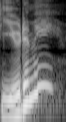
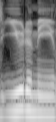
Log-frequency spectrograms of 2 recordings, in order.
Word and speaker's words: Udemy: So let's dig into Udemy, as you said, although I think it's Udemy, right? Have you been saying it wrong your whole life? – I always say Udemy. – Well, see, in my head, it was Udemy, like you to me, right?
